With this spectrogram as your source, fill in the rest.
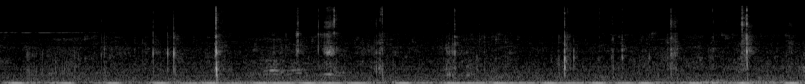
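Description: A cardboard box rustles and clicks as it is handled and opened.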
